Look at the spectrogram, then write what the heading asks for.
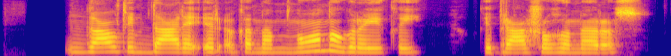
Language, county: Lithuanian, Vilnius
